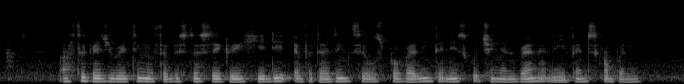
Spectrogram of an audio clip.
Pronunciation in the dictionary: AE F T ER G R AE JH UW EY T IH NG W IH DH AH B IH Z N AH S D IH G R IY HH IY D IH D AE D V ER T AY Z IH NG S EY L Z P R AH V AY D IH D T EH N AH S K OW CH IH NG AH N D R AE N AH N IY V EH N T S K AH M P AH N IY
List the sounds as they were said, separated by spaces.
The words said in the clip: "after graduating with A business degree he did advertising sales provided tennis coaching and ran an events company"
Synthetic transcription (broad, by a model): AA F T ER G R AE JH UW EY T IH NG W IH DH AH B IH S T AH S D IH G R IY HH IY D IH D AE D V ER T AY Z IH NG S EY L S P R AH V AY D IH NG T EH N AH S K OW CH IH NG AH N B R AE N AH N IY F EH N S K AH M P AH N IY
